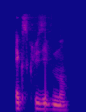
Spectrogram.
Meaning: exclusively
- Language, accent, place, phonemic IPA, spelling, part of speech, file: French, France, Lyon, /ɛk.skly.ziv.mɑ̃/, exclusivement, adverb, LL-Q150 (fra)-exclusivement.wav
